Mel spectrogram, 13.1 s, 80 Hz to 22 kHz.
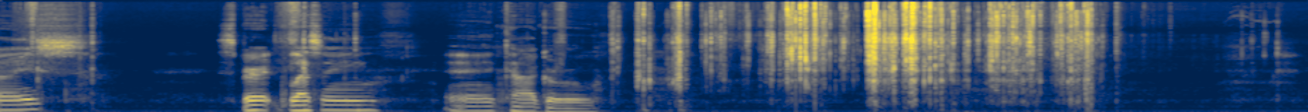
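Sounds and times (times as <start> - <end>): foil wrapper tearing and crinkling: 6.4 - 11.2.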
